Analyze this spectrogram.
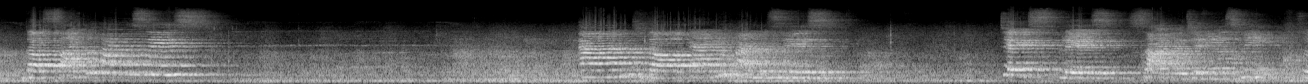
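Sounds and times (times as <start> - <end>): room noise: 0.0 - 13.0.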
